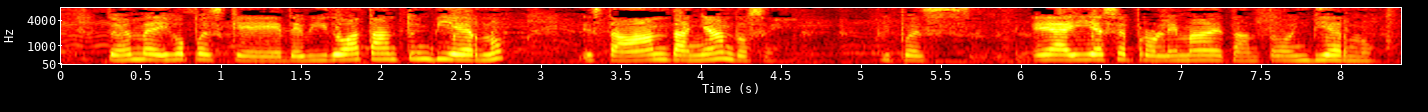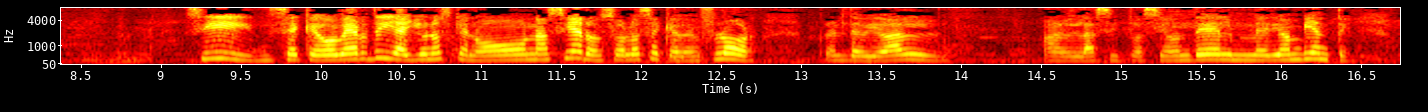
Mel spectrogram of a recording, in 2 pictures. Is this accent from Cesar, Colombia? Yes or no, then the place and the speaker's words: yes; La Gloria, Cesar, Colombia; vengo del municipio de La Gloria.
